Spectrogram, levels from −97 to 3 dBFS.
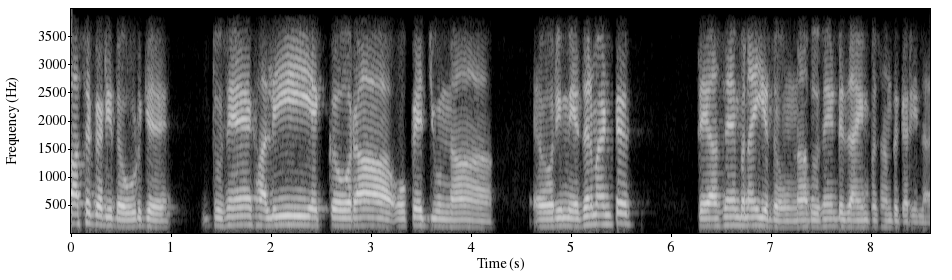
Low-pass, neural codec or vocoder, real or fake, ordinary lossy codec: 3.6 kHz; none; real; Opus, 32 kbps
